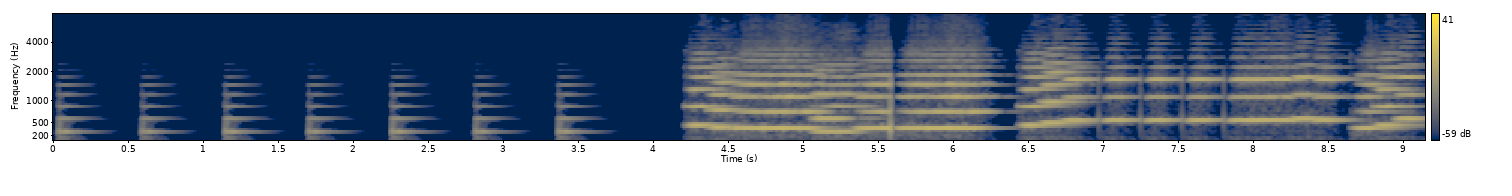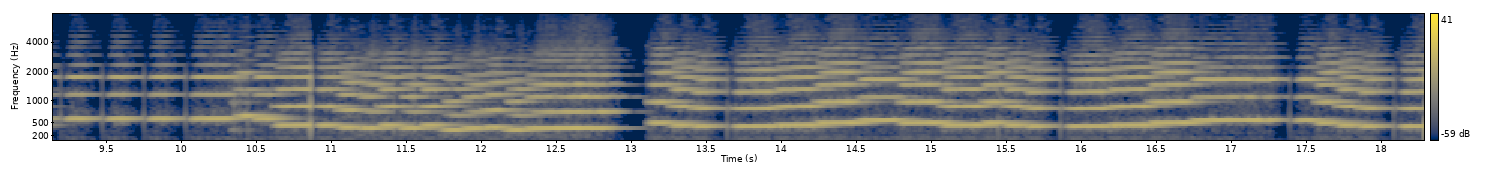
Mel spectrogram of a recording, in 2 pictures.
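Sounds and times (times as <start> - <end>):
flute duet: 4.2 - 18.2.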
